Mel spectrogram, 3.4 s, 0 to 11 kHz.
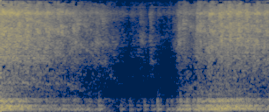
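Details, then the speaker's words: Nissan VQ35DE (G35/350Z) warm start: the engine catches and rumbles, then revs sag hard and nearly die before recovering. Idle also drops low enough to stall when the clutch goes in while stopping in second gear; dirty throttle body suspected. "I Drive say I'm in second gear I'm coming up to stop and I put put the clutch in the idle will drop so low that stalls the car so before I even come to a stop the engine stops"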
